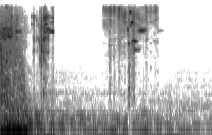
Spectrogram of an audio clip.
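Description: Glass shattering twice: a loud crash that cuts off about a second in, then a shorter shatter about two seconds in that dies away.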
